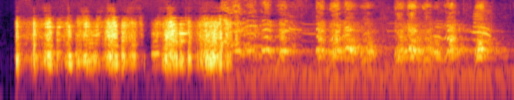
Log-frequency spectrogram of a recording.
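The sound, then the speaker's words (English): A dog makes a run of noises, rough growly bursts at first, then higher whining yips and whimpers in a steady, uneven series with no talking. “Ah, and this must be Fido. Hello there, big fella.”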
